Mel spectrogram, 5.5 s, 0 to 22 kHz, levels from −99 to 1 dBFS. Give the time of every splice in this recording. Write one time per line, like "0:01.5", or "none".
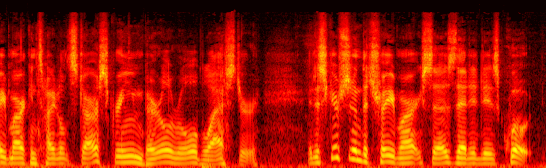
none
